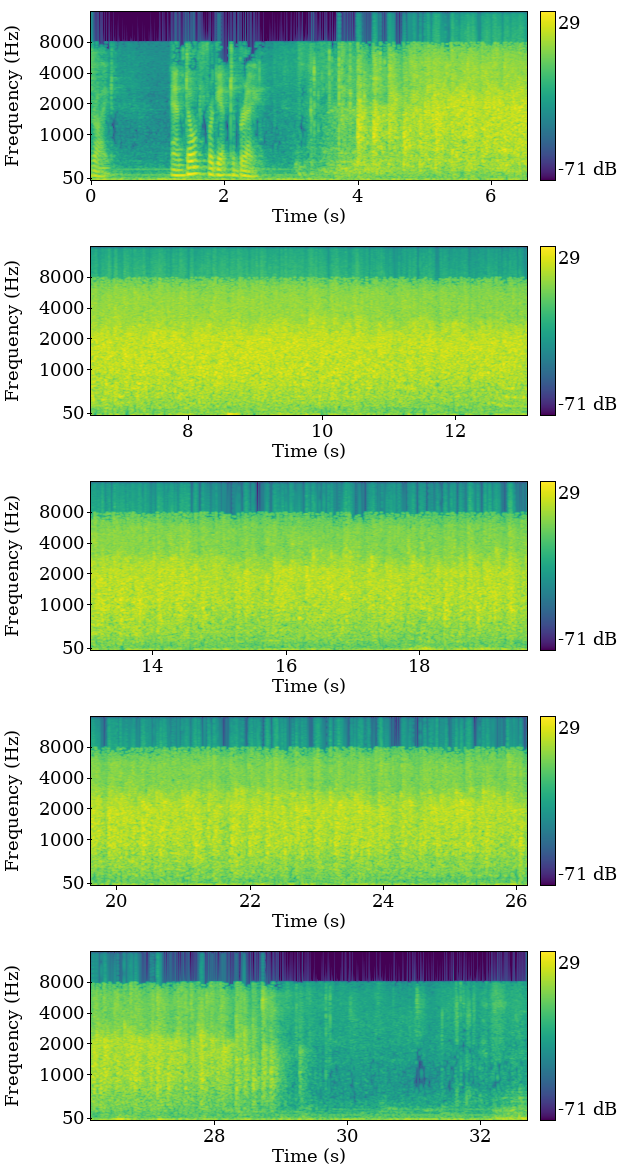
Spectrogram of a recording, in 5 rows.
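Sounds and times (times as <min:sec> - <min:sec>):
speech: 0:00.0 - 0:00.4, 0:01.2 - 0:03.3
audience applause: 0:03.5 - 0:29.4.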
